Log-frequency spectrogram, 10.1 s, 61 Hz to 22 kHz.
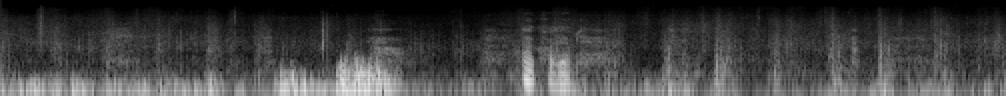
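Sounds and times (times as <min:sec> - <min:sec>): footsteps on dry grass and stones: 0:00.0 - 0:10.0.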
